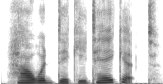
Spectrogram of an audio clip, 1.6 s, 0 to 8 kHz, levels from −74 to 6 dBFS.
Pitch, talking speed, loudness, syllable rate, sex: 175 Hz, 185 wpm, -17 LUFS, 4.7 syllables/s, female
